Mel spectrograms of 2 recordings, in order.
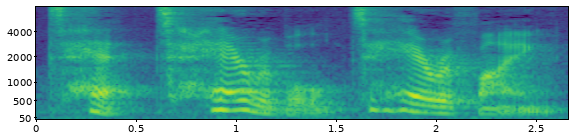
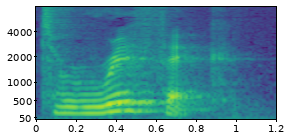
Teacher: Not only does it carry a positive meaning, unlike the previous 2, but it also has a different word stress. See, in the words terrible and terrifying, we emphasize the first syllable, terrible, terrifying, while in terrific, the stress is on the second syllable, terrific.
